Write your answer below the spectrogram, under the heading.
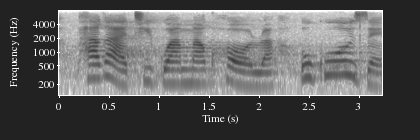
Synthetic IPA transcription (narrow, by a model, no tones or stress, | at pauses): pʰak̬ʼatʰik̬wamakʰɔlwauk̬ʼuːzɛ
